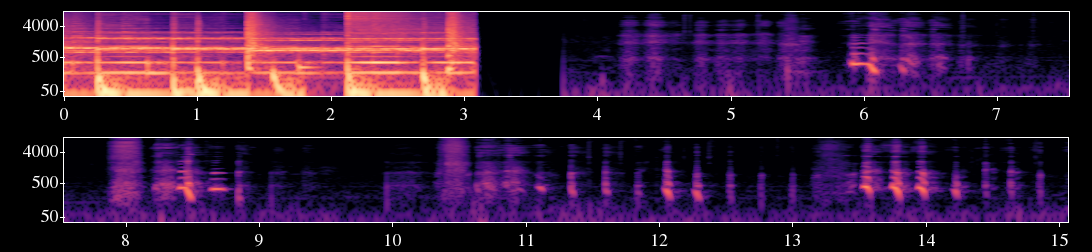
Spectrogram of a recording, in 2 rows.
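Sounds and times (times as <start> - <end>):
man sobbing: 4.2 - 6.9, 8.0 - 9.2, 13.2 - 14.9.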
